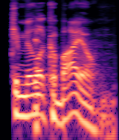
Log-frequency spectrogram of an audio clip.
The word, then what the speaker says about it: Cabello: Camila Cabello.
